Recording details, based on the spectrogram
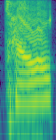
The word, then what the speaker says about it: Tyler: My name is Tyler, T-Y-L-E-R. And I'm calling with Cardiff, it's spelled C-A-R-D-I-F-F, as in Frank, Frank.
